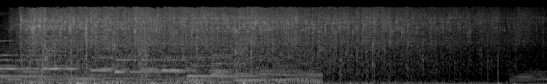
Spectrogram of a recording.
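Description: Sizzle of food frying in a hot pan, set off as the vegetables land. It starts all at once and slowly fades over about five seconds, under a short musical jingle whose notes stop about three seconds in.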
